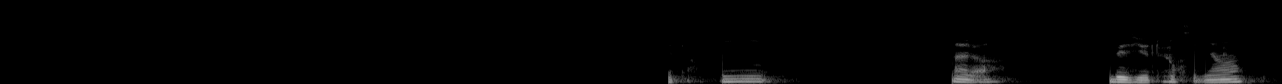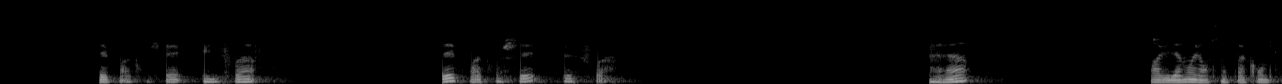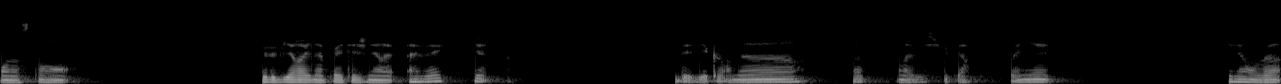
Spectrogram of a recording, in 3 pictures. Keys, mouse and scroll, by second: 0.8 click, 0.9 z, 3.8 alt+click, 7.5 right click, 8.1 click, 9.3 alt+middle click, 10.4 click, 12.0 alt+click, 13.9-14.7 c, 14.9 click, 14.9 c, 16.3 click, 16.3 alt+middle click, 20.1-21.8 typing, 20.5 click, 24.1 alt+click, 24.5 alt+click, 25.0 alt+middle click, 25.0 alt+right click, 27.0 right click, 30.1 click, 32.1 shift+right click, 33.6 click, 36.6 click.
